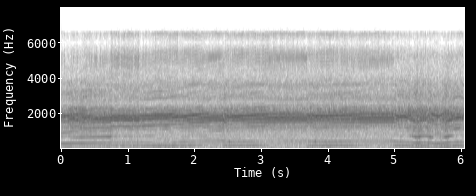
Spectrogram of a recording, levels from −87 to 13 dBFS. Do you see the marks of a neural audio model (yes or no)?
no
